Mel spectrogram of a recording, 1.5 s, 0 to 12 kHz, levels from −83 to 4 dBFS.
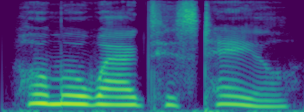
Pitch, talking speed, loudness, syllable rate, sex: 225 Hz, 160 wpm, -14 LUFS, 4.1 syllables/s, female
